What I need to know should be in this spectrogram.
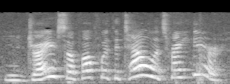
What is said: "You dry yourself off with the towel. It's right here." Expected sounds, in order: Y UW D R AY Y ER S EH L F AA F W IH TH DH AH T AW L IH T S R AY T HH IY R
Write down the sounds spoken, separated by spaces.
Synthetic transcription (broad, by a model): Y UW D R AY Y ER S EH L F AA P W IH DH AH T AW L IH T S R AY T HH IY R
